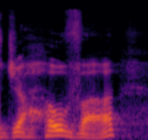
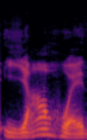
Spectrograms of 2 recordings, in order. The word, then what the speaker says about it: Yahweh: Some people refer to it as Jehovah. It's probably better pronounced Yahweh.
